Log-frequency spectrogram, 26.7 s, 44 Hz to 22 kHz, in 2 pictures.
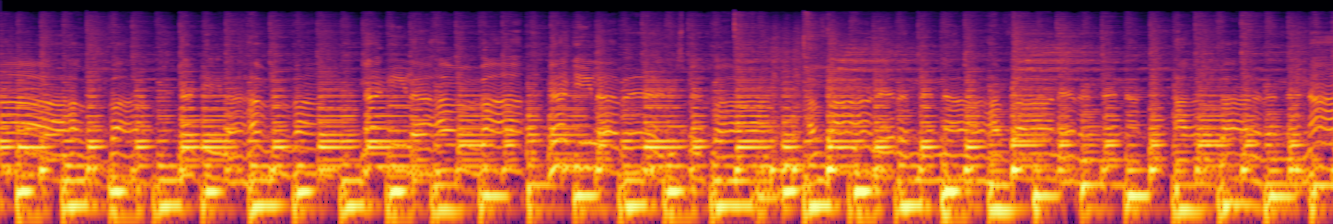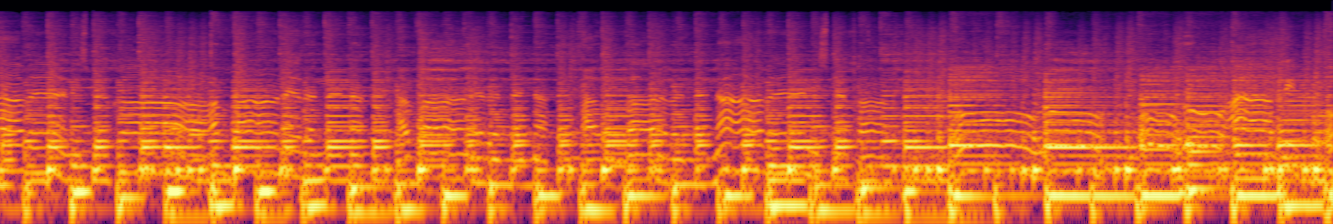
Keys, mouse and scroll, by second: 0.3 click, 1.4 click, 1.6 right click, 3.4 click, 3.9 middle click, 4.5 shift+middle click, 4.8-5.8 scroll down 1, 5.8 click, 6.4 shift+middle click, 6.5 middle click, 7.2 click, 7.6 middle click, 10.4 click, 10.7-11.3 scroll up 2, 11.6 right click, 14.7 click, 25.8 middle click, 26.4 scroll down 1.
